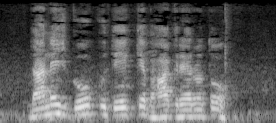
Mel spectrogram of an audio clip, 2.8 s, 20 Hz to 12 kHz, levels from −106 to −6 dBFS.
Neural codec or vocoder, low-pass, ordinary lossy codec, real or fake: none; 10.8 kHz; AAC, 48 kbps; real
